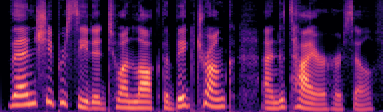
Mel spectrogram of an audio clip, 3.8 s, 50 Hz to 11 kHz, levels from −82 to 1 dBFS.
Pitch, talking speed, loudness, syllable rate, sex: 200 Hz, 170 wpm, -18 LUFS, 5.0 syllables/s, female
